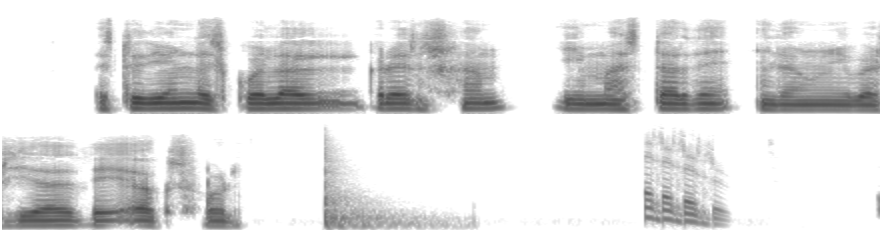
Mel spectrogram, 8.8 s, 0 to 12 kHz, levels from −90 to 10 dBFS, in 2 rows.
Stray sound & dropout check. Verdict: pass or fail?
fail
